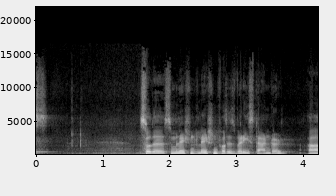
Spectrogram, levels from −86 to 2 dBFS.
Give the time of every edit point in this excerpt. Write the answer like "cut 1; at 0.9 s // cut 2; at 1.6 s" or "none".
cut 1; at 2.8 s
